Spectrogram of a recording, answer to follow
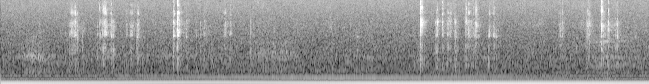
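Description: Steady low electrical hum with faint, scattered soft clicks and ticks in small clusters, from a dense foundation brush being buffed over the skin.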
